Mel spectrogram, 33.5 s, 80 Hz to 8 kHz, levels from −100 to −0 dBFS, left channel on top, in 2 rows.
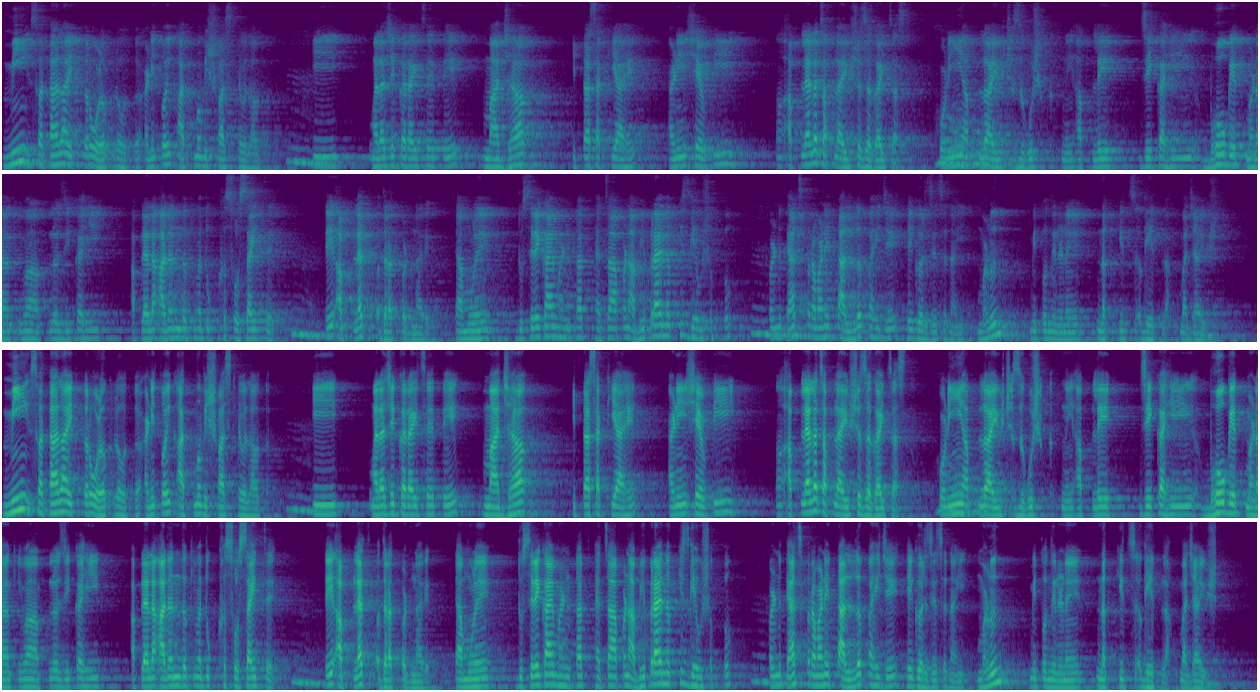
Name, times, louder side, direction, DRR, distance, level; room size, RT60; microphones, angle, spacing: voice 1, 0.0-3.4 4.1-4.5 4.9-6.1 6.4-7.0 7.8-8.5 8.9-9.8 10.3-12.0 12.5-13.9 14.1-14.8 15.2-18.1 18.6-20.4 21.1-22.4 22.8-23.3 23.6-26.5 27.0-30.1 30.4-32.9, right 8 dB, 70° right, 18 dB, 0.3 m, -38 dB
voice 2, 3.8-4.3 12.4-13.2 20.6-21.0 26.7-27.4 32.7-32.9, left 1 dB, 90° left, -5 dB, 2.5 m, -49 dB
9.9 x 5.3 x 7.2 m, 1.5 s
head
